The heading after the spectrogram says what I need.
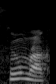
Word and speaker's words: Samra: don't know where the sumra comes from because there's no u in my name at all is pronounced sumra so sometimes I say you know it's um like sum the sum of two numbers and um rock what's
